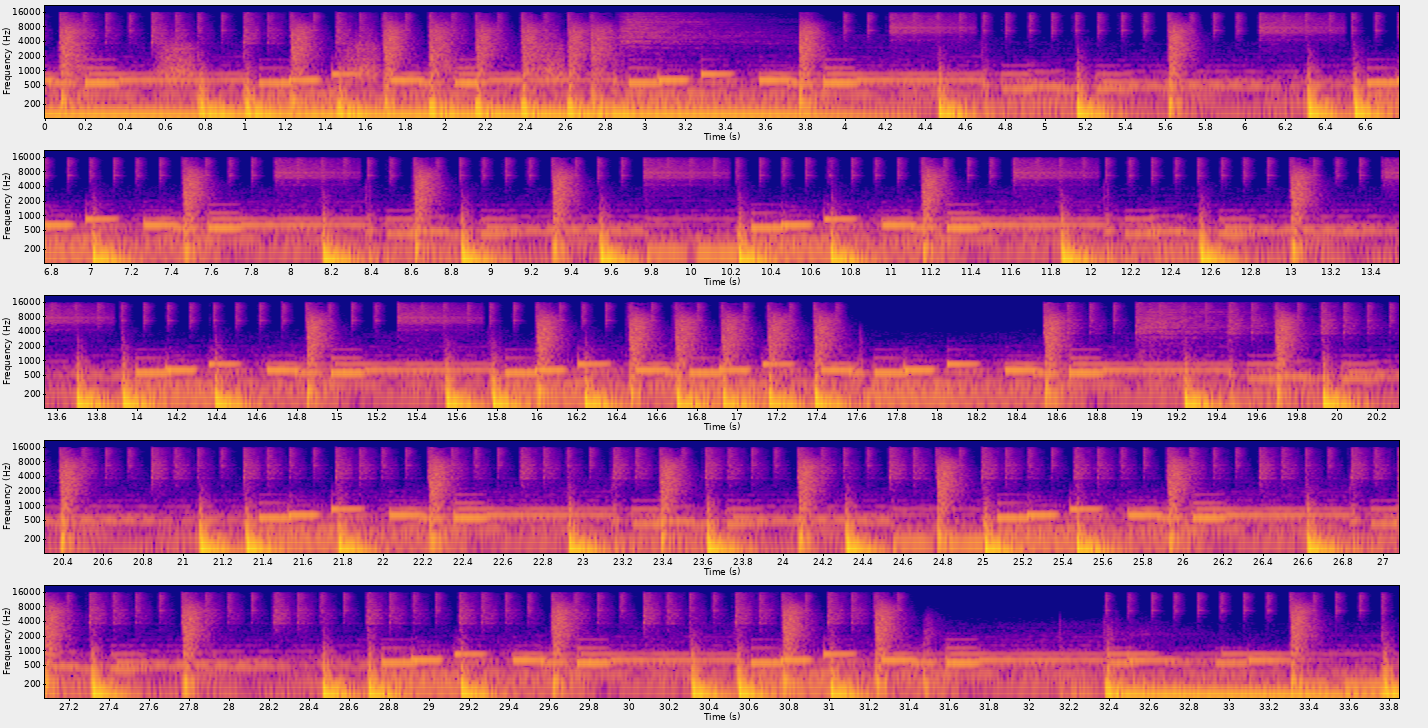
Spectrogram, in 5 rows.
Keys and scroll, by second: 0.2 ctrl+z, 8.6 ctrl+z.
